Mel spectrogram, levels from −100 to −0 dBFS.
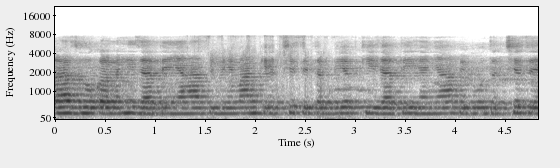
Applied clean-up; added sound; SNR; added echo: neural separator model SepFormer DNS4.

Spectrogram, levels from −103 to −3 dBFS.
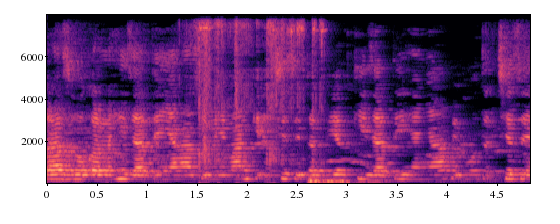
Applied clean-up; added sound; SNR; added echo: classical method WPE with log-MMSE.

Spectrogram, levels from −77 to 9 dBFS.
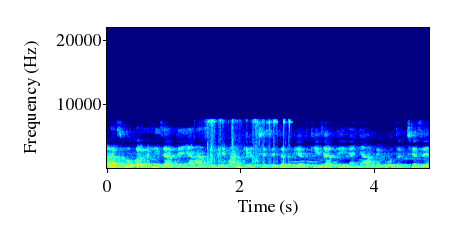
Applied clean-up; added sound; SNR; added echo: none; Coin (dropping); 14 dB; reverberation time 1.1 s.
